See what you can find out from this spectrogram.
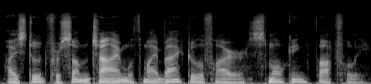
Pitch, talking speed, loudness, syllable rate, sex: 90 Hz, 210 wpm, -22 LUFS, 4.7 syllables/s, male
